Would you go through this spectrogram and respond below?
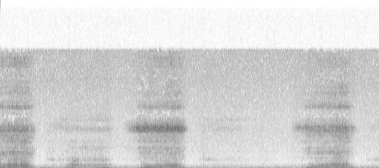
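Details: Person snoring during sleep, snores every night: loud rattling snores on each in-breath, roughly every two to three seconds, with quieter breathing between them.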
